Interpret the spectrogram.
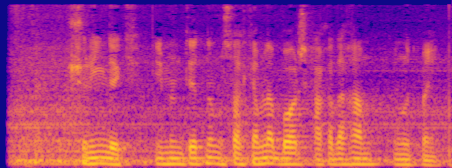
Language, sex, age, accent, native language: Uzbek, male, 18-24, Jizzax, Uzbek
